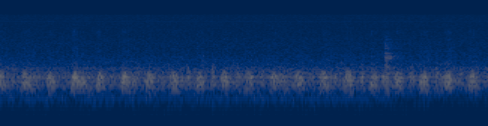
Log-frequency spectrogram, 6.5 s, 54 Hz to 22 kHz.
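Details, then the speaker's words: Fetal heartbeat on a home Doppler, probe placed low on the abdomen past the placenta: rapid, regular whooshing beats around 170-180 a minute with steady background hiss. "there we go say he's usually in the 170s so you can hear it's fast very distinct sound"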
